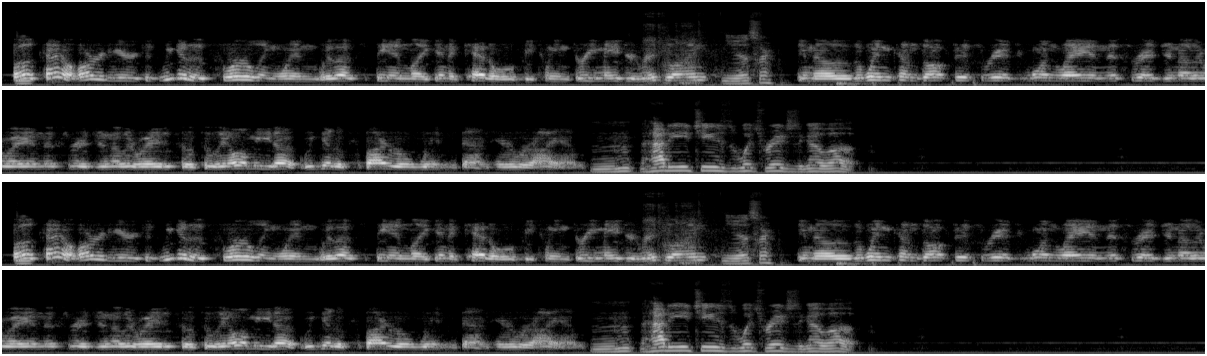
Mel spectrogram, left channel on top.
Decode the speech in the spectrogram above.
it's kind of hard here because we get a swirling wind with us being like in a kettle between three major ridge lines. Yes, sir. The wind comes off this ridge one way and this ridge another way and this ridge another way. So till they all meet up, we get a spiral wind down here where I am. Mm-hmm. How do you choose which ridge to go up?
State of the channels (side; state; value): both; normal; correlation 0.96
